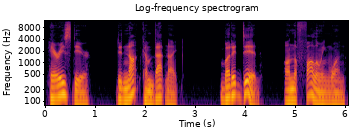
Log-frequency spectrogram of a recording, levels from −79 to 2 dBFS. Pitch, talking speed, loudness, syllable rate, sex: 105 Hz, 140 wpm, -19 LUFS, 4.3 syllables/s, male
